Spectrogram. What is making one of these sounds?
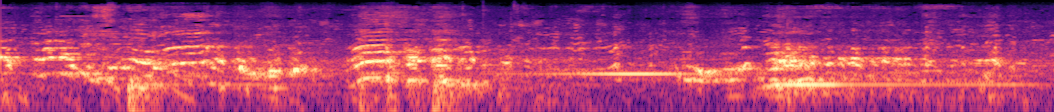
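A man declaims loudly and dramatically, heard from a distance in a large hall.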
